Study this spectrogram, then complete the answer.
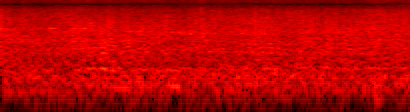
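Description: Honey bees buzzing around an open hive during a weekly hive check, a continuous soft drone of many wings, faint and steady, with no voices over it.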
